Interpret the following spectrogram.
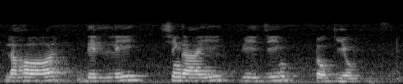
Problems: background sounds at intervals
